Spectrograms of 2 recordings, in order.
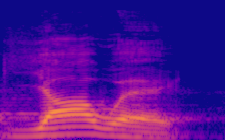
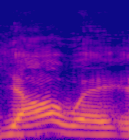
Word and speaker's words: Yahweh: And it may have been pronounced something like Yahweh.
